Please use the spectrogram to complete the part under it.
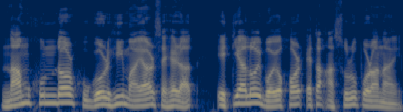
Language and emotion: Assamese, neutral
